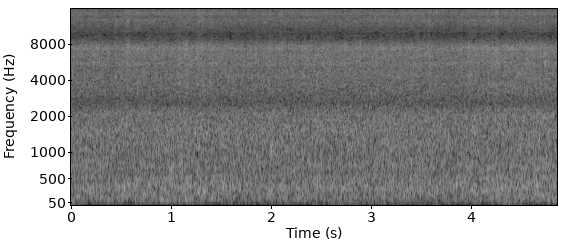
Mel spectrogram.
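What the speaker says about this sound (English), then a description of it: "I've never seen this amount of water come down through here." Floodwater rushing down Back Creek on a homestead after about 20 inches of rain, a loud, unbroken roar of churning water close by with no other sounds.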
